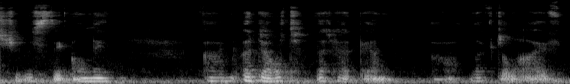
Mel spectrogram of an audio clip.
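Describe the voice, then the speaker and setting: Someone speaks at a very slow pace in a space with audible room echo. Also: woman. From Romania. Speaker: Holocaust survivor. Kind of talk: interview testimony. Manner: halting.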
